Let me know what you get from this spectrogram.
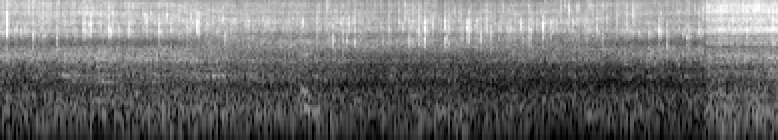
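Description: Heavy rain falling on woodland, a steady hiss with many fine drop taps, turning a little louder about seven seconds in.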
